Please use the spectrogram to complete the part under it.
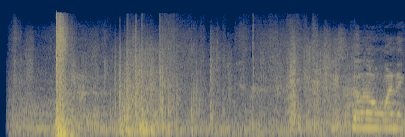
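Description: A metal trash can bangs and clatters.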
